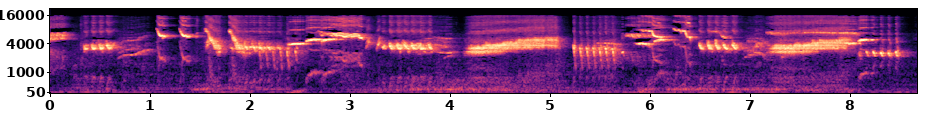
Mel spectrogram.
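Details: Singing European greenfinch, its mate incubating: loud continuous song mixing drawn-out nasal buzzes, rapid trills and high twittering phrases, with brief pauses between bursts.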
